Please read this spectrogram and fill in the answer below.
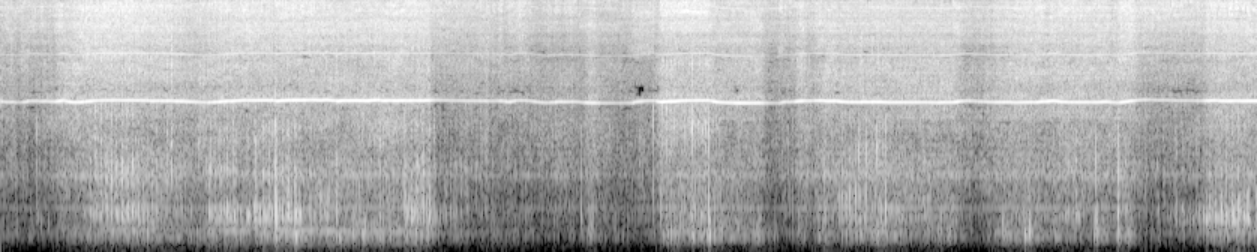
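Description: Vacuum cleaner running with a steady high whine while its crevice nozzle sucks across trunk carpet; the rush of air rises and falls as the nozzle is pressed into the carpet and moved.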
